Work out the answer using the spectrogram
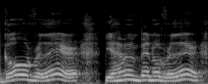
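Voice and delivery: play-acted high-pitched screaming. Speaker retells their sister screaming at them while they were lost: mock screaming. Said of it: "My sister's screaming at me".

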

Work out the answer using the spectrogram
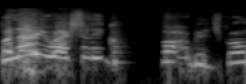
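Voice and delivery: shrieking, very high-pitched screaming. Recalling screaming at friends while playing ball, the speaker is retelling a scream. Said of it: "screaming like".

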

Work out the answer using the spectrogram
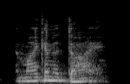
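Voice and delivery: put-on small, high voice of a young girl. A voice in a character's head asks a question, in a little girl's voice. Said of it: "It's a little girl's voice".

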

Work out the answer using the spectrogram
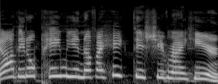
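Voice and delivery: very nasal, high-pitched cartoon voice. Retelling what a mall elf said at Christmas, in a nasally SpongeBob voice. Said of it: "he had a very nasally SpongeBob voice".

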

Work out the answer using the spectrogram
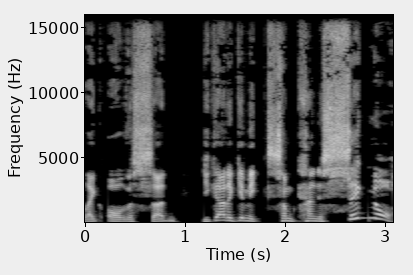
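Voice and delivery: ordinary talk, nothing marked

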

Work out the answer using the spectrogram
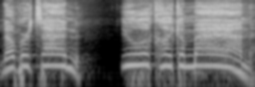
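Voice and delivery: very high, loud, drawn-out full-lungs yell. Retelling yelling at a rival team's best hitter in a gym: retelling a yell at full volume. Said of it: "at the top of my lungs".

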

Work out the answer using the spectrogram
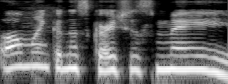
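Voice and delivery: sarcastic, high, fake sympathetic tone. Imagining watching society explode with popcorn: mock sympathy. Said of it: "A tiny violin".

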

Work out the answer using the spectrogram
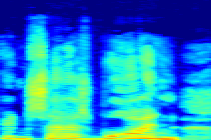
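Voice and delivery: mock, very high, shrill, all-out top-of-lungs screaming. Retelling screaming at the bus stop: imitating own past scream. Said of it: "screaming as loud as I can".

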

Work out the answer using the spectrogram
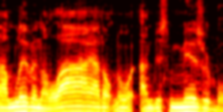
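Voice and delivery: ordinary talk

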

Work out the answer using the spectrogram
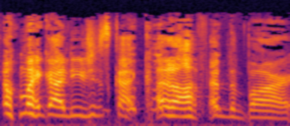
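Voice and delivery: mimicked laughing. Quoting what friends said to the speaker, retelling friends laughing. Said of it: "they all started laughing".

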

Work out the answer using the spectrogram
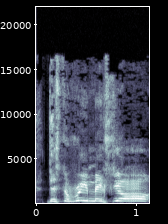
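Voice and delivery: high, screaming hype-man voice. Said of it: "in my [name] voice".

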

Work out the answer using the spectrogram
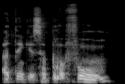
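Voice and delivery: "perfume" said lightly with a French pronunciation. Talking with the others about a product, with a little French accent. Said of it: "I'm trying to put a little French accent on it".

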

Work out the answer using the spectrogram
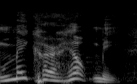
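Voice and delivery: play-acted, frustrated, exasperated, fed-up tone. Retelling a sermon story, voicing Martha: imitating a frustrated demand. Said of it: "she was so frustrated. She's like".

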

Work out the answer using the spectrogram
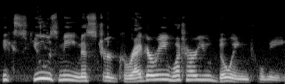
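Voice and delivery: high puppet voice. Describing a game monster that clings to you, voicing it in a Muppet voice. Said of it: "putting like a Muppet voice over".

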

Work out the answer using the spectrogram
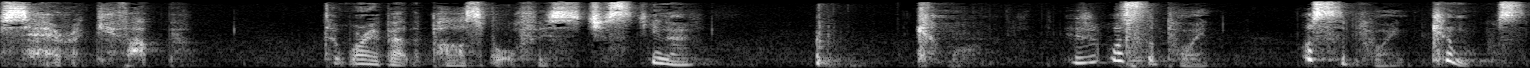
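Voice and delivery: hushed, soft, gentle whisper. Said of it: "Just the gentle whisper".

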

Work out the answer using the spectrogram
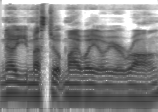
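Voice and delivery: ordinary delivery

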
